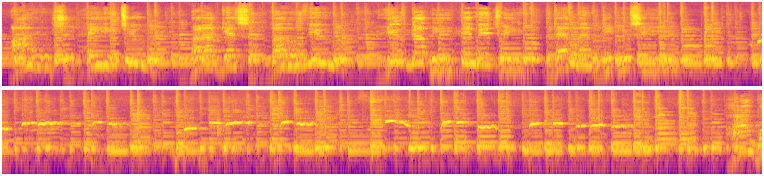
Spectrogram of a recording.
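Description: Instrumental break on a strummed string instrument, with a whistled melody carried over the chords through the second half.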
